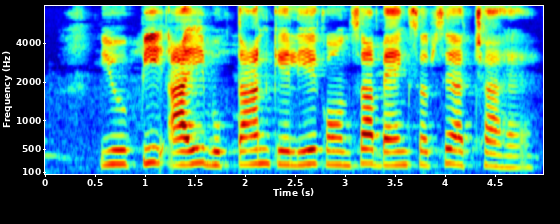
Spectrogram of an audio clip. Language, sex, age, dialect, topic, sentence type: Hindi, female, 41-45, Hindustani Malvi Khadi Boli, banking, question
